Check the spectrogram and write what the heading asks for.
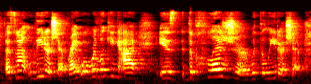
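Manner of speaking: ordinary talk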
